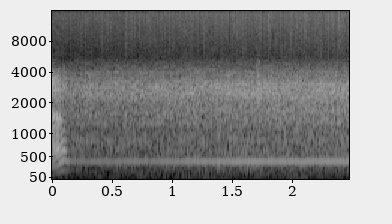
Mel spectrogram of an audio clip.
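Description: Steady hiss with a constant low hum in an Airbus A321 cockpit, the background noise of the flight deck's audio.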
